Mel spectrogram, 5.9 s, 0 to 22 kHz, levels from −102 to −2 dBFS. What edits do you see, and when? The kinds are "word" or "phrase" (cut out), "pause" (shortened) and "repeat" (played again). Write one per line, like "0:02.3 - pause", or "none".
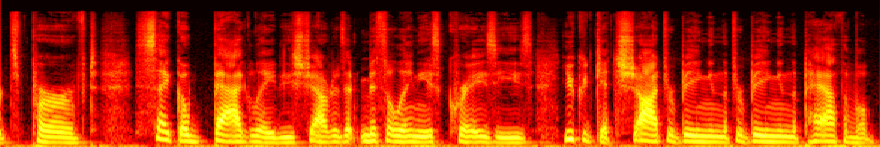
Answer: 0:02.3 - word
0:04.4 - word
0:04.9 - repeat

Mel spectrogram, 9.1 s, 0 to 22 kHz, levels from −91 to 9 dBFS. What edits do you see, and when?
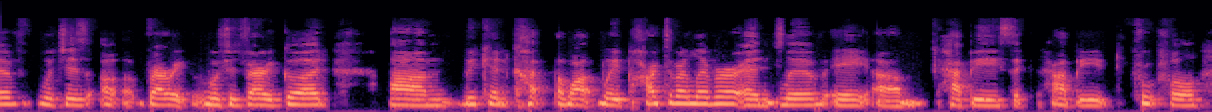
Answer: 0:05.9 - word

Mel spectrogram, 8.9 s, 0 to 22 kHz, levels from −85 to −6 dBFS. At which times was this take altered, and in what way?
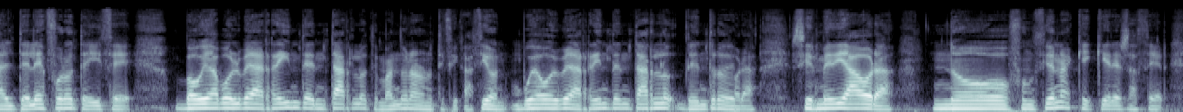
0:05.5 - word

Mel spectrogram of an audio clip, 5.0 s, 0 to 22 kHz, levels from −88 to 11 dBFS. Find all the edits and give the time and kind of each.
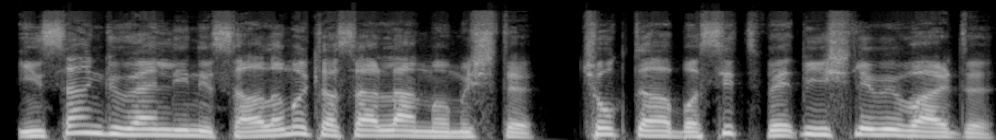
0:01.6 - word
0:04.0 - word

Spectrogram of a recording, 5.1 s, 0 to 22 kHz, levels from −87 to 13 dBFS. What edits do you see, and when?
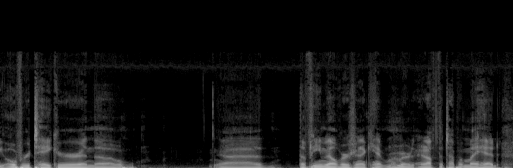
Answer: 0:02.8 - pause
0:04.1 - phrase

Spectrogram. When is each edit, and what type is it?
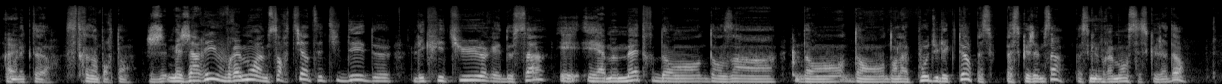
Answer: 0:04.0 - pause
0:05.5 - pause
0:07.8 - pause

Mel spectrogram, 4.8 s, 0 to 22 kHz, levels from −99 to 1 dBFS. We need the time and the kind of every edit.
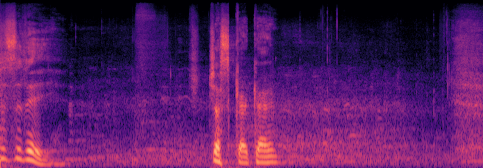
0:02.3 - phrase

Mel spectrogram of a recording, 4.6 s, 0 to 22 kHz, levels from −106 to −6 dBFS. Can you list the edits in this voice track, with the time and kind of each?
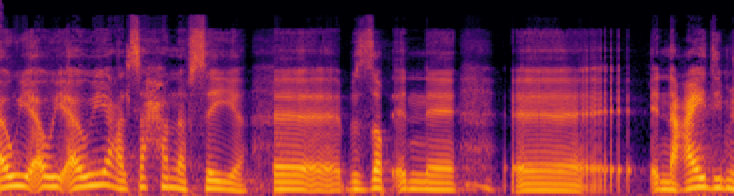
0:01.7 - word
0:02.5 - word

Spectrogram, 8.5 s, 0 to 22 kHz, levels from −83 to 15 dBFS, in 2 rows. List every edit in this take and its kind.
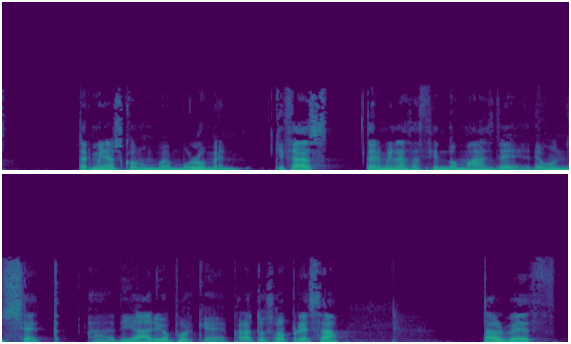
none

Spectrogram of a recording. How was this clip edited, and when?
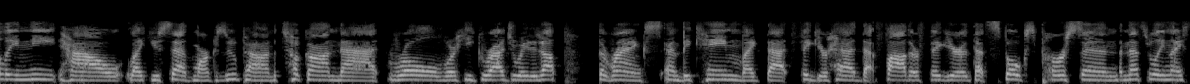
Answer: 0:01.9 - word

